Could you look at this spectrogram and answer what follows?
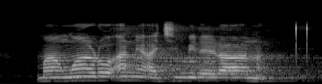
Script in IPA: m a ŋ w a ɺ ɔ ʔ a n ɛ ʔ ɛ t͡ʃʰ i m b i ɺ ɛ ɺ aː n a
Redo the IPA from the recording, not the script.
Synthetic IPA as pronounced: m a ŋ w a ɺ ɔ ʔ a n ɛ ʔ a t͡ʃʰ i m b i ɺ ɛ ɺ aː n a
